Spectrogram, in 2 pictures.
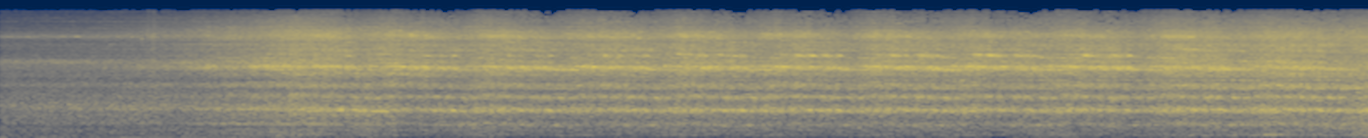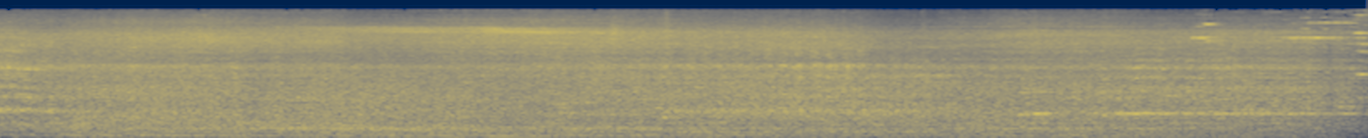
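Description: Passenger trains running past on the main line. First comes a steady whine of several tones as a train draws near, then from about halfway a louder rumble and rush of wheels on rail as a train passes close by, with a short steady squeal near the end.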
